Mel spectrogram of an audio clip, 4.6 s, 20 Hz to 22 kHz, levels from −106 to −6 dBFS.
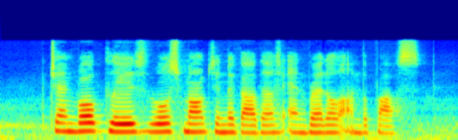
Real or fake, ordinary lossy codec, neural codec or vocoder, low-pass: fake; none; codec, 16 kHz, 0.5 kbps, FunCodec, trained on LibriTTS, 25 frames a second; none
